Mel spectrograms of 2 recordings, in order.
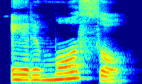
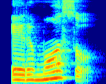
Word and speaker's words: hermoso: Hermoso. Remember the H is silent. Hermoso.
